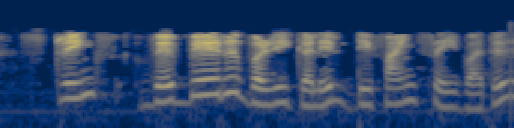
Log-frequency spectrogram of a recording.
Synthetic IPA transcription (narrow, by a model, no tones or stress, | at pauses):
ssʈɾɪŋɡsʋɛbeːɾɯʋɐɻɪɣɐɭɪlɖɪfɐɪnsɛjʋɐðɯ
